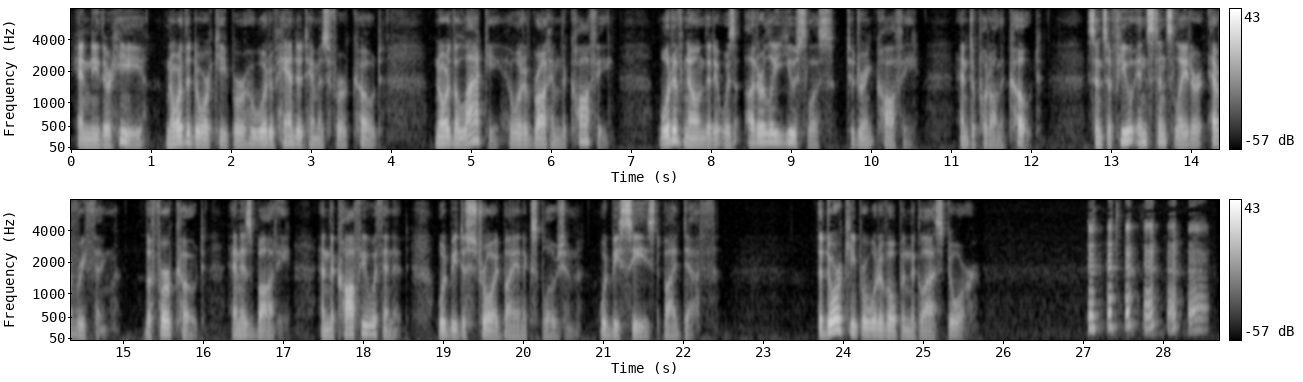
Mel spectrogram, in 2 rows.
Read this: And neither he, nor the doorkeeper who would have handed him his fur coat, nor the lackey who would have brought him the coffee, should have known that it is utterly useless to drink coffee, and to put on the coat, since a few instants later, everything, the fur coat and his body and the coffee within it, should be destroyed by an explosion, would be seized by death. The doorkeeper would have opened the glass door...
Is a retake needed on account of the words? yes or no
yes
